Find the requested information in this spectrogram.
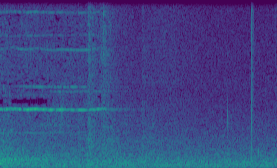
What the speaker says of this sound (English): So then, Daniel gets on the subway.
